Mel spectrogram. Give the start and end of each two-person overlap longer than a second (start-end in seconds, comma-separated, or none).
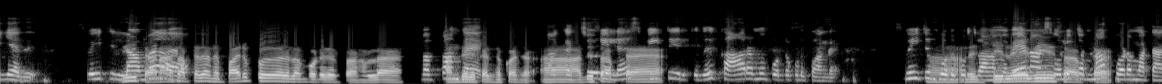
9.3-11.1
